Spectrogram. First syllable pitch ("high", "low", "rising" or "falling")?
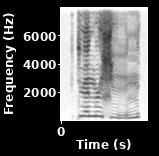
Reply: high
